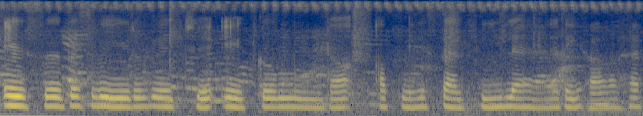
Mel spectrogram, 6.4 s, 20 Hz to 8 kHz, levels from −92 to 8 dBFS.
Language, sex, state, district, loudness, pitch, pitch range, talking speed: Punjabi, female, Punjab, Kapurthala, -20 LUFS, 180 Hz, 175-185 Hz, 95 wpm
